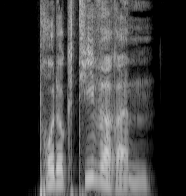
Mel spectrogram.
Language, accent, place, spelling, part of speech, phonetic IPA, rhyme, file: German, Germany, Berlin, produktiverem, adjective, [pʁodʊkˈtiːvəʁəm], -iːvəʁəm, De-produktiverem.ogg
- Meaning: strong dative masculine/neuter singular comparative degree of produktiv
